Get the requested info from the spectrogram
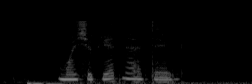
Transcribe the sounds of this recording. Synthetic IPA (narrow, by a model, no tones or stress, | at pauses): mojsʲikɾʲet̪nɘæt̪ɘlʲ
